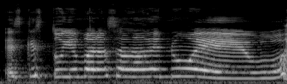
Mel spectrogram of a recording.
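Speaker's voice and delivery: telling her husband through sobs; crying. Retold or imitated. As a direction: say it through tears. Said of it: "empecé a llorar".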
